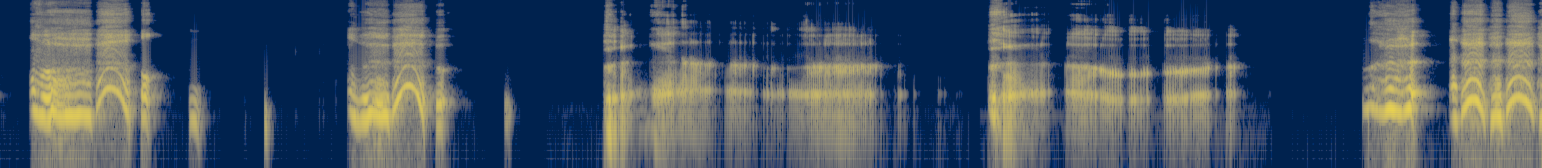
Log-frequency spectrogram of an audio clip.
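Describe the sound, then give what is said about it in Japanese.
Repeated burping: several loud, throaty belches in separate bursts, some drawn out with a wavering tone, separated by short silences. “ゲップ止まらないよ。”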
